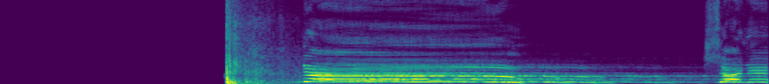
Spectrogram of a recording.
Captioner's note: gun shots; echoes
